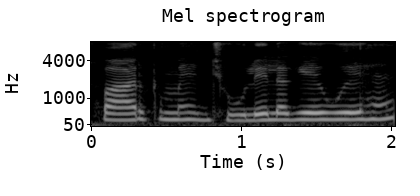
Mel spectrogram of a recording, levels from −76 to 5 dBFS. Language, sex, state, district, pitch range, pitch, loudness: Hindi, female, Andhra Pradesh, Visakhapatnam, 225-245 Hz, 240 Hz, -32 LUFS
